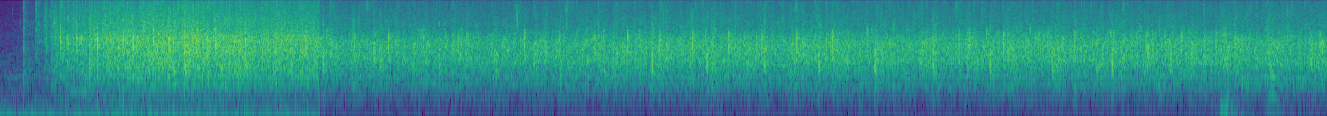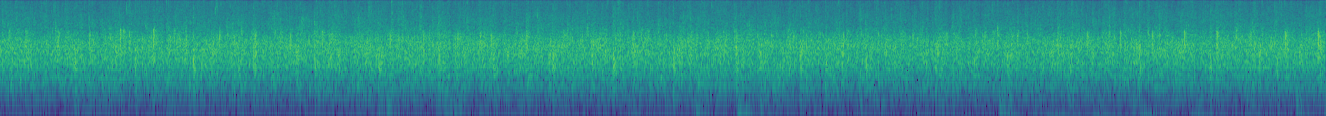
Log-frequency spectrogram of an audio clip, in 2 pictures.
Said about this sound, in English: Your applause says it all. That was the book festival at its very best.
